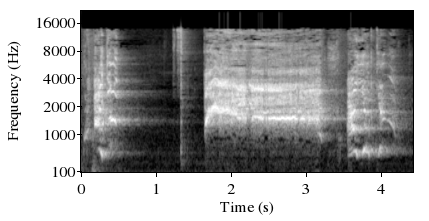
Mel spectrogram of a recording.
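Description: A woman screams: one long, high-pitched scream of about a second and a half, starting a little over a second and a half in, after a short exclamation at the start. It is a reaction to tasting the pepper soup.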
